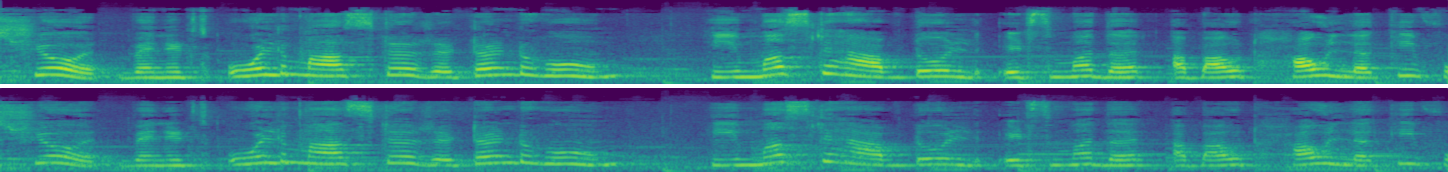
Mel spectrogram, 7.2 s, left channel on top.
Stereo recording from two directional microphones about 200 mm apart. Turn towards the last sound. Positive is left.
turn(degrees=25)  # may be behind; listen again after turning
